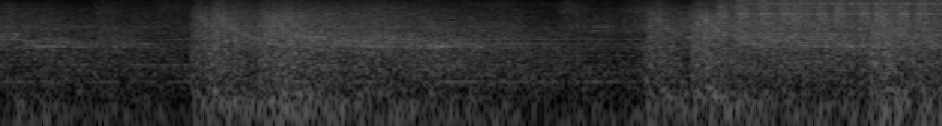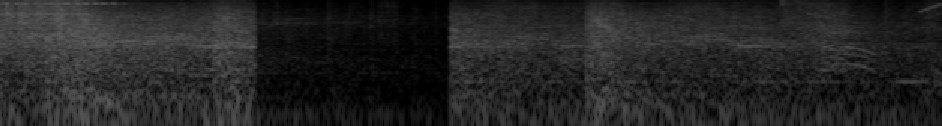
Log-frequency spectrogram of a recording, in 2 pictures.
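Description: A heavy gun fires rapid, booming bursts.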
